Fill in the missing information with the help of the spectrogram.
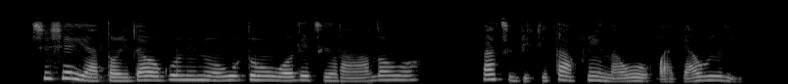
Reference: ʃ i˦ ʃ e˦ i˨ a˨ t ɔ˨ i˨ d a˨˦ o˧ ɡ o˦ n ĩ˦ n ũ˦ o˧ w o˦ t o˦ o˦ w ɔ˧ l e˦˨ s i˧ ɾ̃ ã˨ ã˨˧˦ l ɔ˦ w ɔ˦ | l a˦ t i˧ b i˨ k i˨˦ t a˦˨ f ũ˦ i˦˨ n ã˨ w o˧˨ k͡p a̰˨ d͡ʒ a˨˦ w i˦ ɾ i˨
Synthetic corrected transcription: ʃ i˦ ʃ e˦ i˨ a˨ t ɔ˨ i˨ d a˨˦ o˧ ɡ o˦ n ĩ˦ n ũ˦ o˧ w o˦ t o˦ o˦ w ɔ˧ l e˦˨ t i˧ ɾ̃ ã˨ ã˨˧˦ l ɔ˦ w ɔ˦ | l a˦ t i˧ b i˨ k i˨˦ t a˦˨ f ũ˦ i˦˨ n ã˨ w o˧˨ k͡p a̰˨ d͡ʒ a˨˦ w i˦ ɾ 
